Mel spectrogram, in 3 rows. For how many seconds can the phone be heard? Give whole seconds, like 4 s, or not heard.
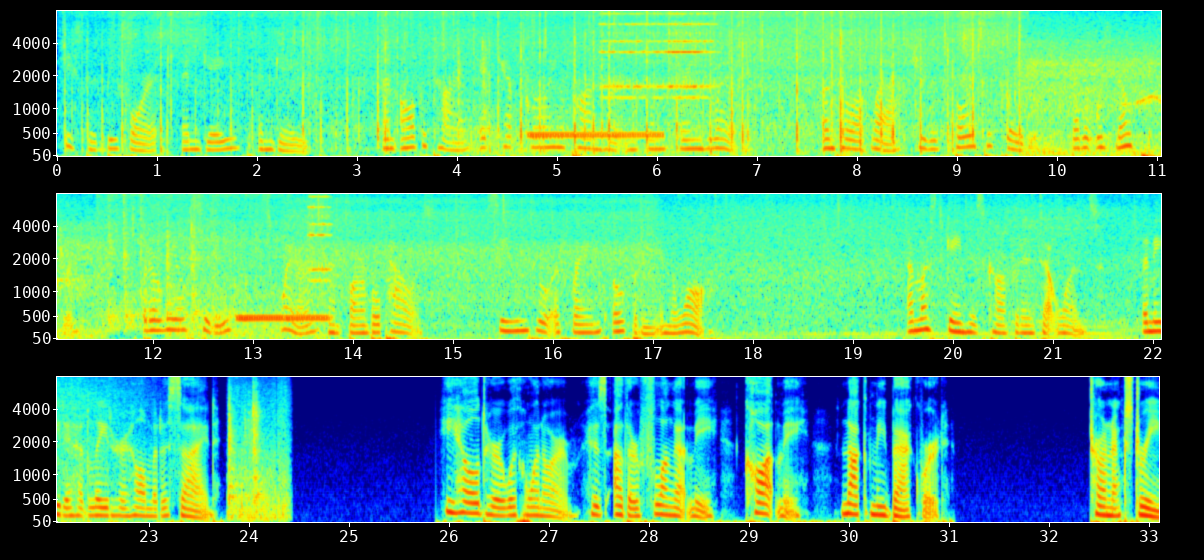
5 s.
